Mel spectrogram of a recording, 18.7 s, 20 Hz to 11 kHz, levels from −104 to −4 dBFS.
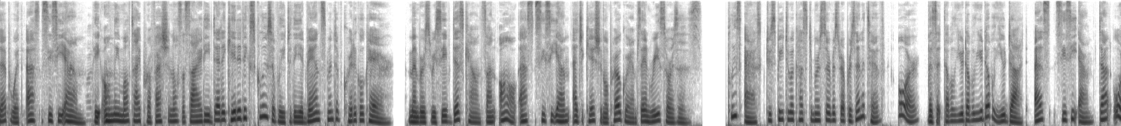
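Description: No technical faults are audible.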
